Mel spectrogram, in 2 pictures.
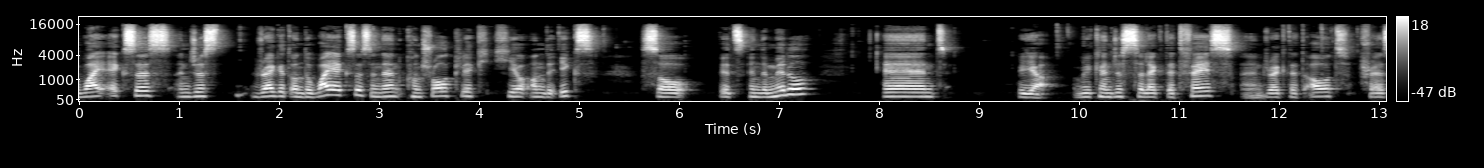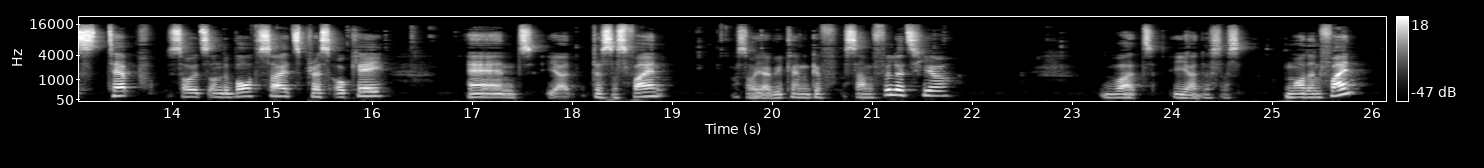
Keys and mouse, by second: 5.1 right click, 7.7 right click, 10.3 3, 12.3 q, 12.6 right click, 15.3 right click, 15.7-18.0 typing, 18.7 right click, 20.8 right click, 22.8 right click, 24.1 right click, 24.4 2, 25.1 2, 25.4 right click.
